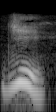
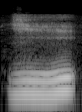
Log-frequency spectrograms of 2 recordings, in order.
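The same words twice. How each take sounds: First: The pitch falls from high to low. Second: The pitch dips low, then rises. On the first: "El cuarto tono es un tono bajado" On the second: "desciende primero ... para ascender luego"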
